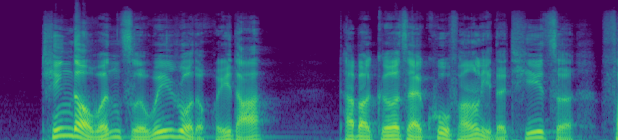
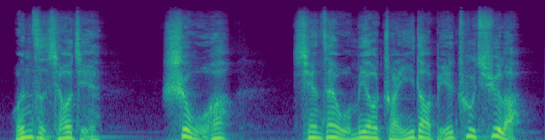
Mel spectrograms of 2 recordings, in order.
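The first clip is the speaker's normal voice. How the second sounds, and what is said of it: Quiet, hushed calling voice. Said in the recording (Chinese): “小声朝洞里喊道”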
